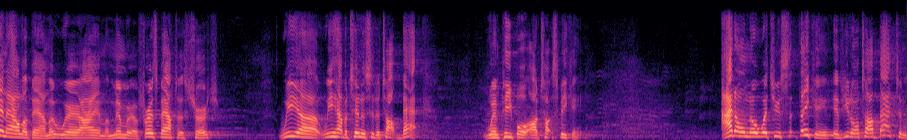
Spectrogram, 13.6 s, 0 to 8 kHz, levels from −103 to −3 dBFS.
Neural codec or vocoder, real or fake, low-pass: none; real; 7.2 kHz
